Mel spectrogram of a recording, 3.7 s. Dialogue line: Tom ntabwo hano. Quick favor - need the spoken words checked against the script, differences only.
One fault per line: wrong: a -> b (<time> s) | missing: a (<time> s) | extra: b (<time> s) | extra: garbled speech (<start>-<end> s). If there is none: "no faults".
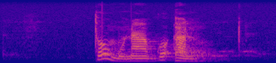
no faults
